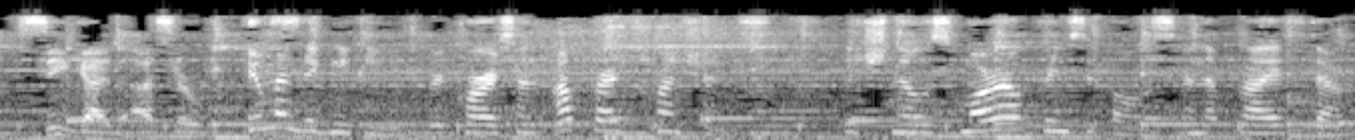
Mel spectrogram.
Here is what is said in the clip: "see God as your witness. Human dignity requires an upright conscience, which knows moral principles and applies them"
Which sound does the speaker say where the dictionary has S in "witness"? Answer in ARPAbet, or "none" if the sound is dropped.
none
